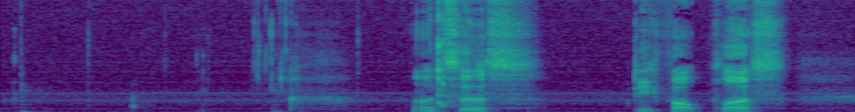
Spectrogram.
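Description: A game menu clicks as an option is switched.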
